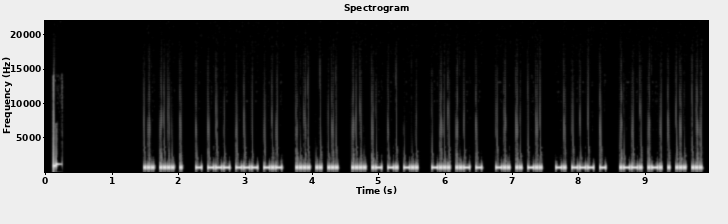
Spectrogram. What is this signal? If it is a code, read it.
Morse code, heard as a keyed tone, about 37 wpm, 700 Hz. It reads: SHE TOOK HIS HAND BUT DID NOT PRESS
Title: Sentences from Top 1000 Words - Review Part 1 - 40wpm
